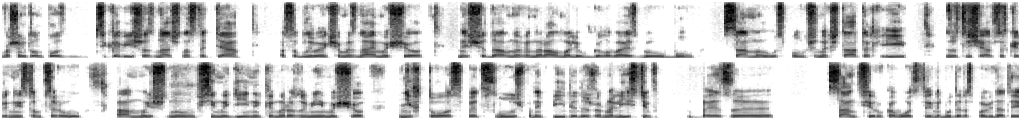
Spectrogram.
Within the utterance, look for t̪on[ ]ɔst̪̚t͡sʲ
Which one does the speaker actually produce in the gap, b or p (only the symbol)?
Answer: p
